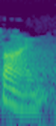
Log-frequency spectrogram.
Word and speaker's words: Sin: It's probably etymologically related to the word Sinai. And so it might be pronounced sign. It looks like we'd pronounce it sin. I have the habit of pronouncing it sin because it looks like our word sin.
